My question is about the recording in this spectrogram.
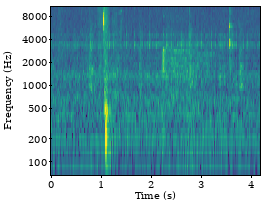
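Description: Low steady hum with a few faint clicks, the loudest about a second in: fingers tapping and handling a smartphone.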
